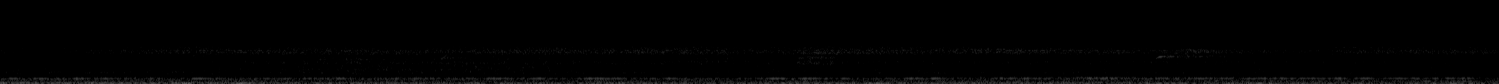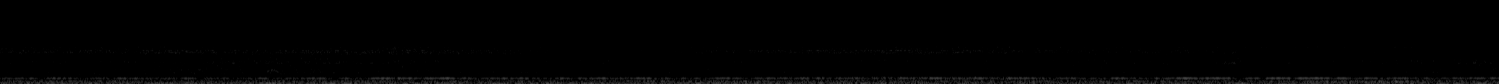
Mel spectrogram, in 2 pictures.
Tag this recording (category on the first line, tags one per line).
Soundscapes > Nature
natural-soundscape
Dendrophone
data-to-sound
alice-holt-forest
weather-data
field-recording
sound-installation
artistic-intervention
modified-soundscape
soundscape
phenological-recording
raspberry-pi
nature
